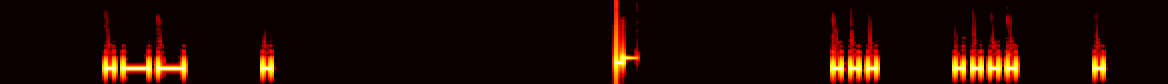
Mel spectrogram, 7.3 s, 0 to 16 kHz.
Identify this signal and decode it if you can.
Morse code, heard as a keyed tone, about 22 wpm, spaced as for 12 wpm, 700 Hz. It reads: WE SHE
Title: 3x Character Spacing - Top 200 Words - 22wpm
